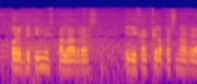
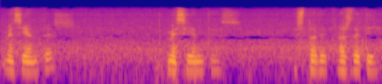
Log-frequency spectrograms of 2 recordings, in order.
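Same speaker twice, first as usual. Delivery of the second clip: right in your ear; 5 dB quieter than usual. Acted. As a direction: murmur it close and calm, like a guide. Guided intimate voice before instructions.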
